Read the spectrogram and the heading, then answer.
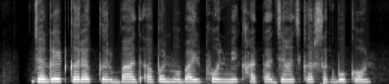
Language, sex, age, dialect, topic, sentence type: Chhattisgarhi, female, 18-24, Northern/Bhandar, banking, question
